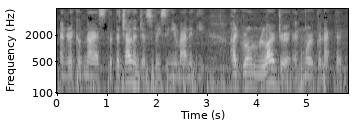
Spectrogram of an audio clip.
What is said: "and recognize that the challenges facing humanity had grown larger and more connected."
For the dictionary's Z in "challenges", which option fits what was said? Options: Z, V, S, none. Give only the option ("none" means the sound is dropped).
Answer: S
